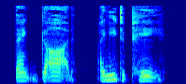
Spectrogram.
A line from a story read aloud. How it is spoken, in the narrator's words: Simon groaned, as he'd been doing for the past 20 or so miles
